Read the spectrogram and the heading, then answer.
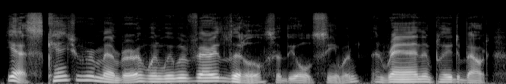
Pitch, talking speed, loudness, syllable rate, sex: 120 Hz, 215 wpm, -18 LUFS, 5.2 syllables/s, male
